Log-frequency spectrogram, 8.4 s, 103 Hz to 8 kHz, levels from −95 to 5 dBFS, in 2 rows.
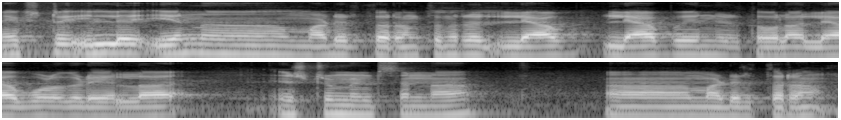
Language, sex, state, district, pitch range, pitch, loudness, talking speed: Kannada, male, Karnataka, Belgaum, 125-135 Hz, 130 Hz, -17 LUFS, 105 wpm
